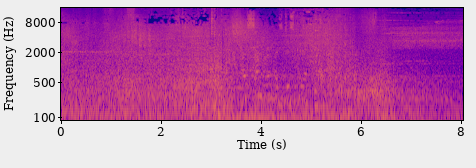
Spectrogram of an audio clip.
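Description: A massive explosion booms and rumbles.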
